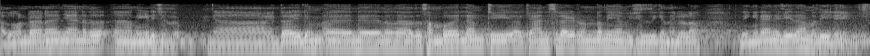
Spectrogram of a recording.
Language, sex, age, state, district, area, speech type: Malayalam, male, 30-45, Kerala, Pathanamthitta, rural, spontaneous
